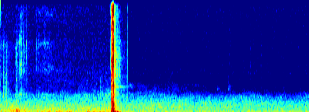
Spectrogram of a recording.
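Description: An RV's entry door being shut, closing with one sharp slam a little over two seconds in, over a steady low background rumble.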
